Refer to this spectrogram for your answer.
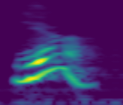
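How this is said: The pitch falls steadily from high to low. The speaker is certain and agrees. "This first response sounds certain. It uses falling intonation"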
